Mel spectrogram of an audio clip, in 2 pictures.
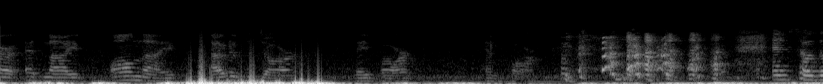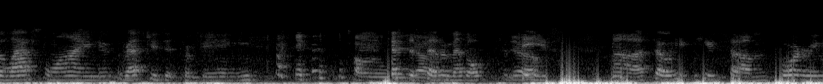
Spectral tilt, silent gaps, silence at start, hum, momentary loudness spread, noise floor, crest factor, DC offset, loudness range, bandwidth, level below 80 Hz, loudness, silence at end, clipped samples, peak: -11.5 dB/octave; none; 0 s; none; 23 LU; -42 dBFS; 12 dB; under 0.1%; 16 LU; 3.7 kHz; -14 dBFS; -19 LUFS; 0 s; 0.5%; 0 dBFS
